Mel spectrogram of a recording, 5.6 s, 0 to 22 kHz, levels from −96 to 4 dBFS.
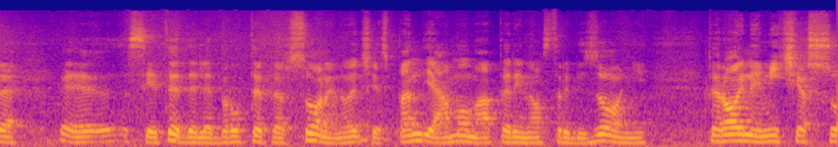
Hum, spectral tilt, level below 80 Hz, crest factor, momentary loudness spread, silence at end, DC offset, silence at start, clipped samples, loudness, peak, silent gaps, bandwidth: none; -4 dB/octave; -42 dBFS; 14 dB; 8 LU; 0 s; under 0.1%; 0 s; under 0.1%; -17 LUFS; -2 dBFS; none; 16.5 kHz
